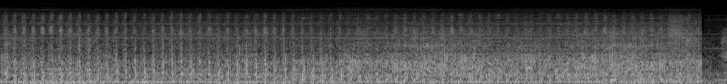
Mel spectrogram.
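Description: Loud, continuous rotor chop and turbine whine from a Robinson R66 helicopter in the X-Plane 11 flight simulator, a dense and steady throb that runs unbroken before dropping off at the very end.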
